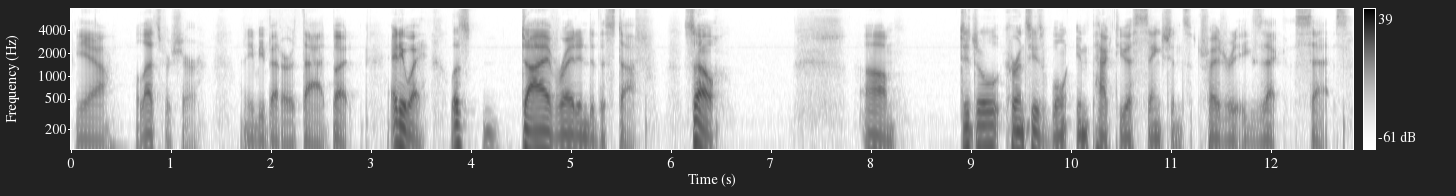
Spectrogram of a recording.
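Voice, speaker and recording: A low-pitched man hosting a casual livestream podcast, his voice light and buttery. He rambles, jokes and pokes fun at himself. The sound is dry and close. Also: animated, moderate pace, a bit bright, no echo. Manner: joking, rambling, self-deprecating. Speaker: podcast host.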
